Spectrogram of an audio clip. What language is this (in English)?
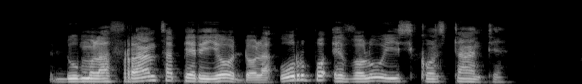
Esperanto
